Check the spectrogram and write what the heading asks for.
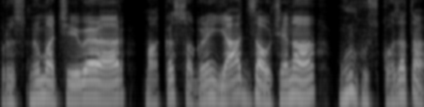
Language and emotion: Goan Konkani, fearful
